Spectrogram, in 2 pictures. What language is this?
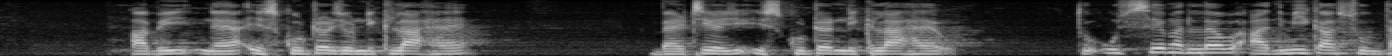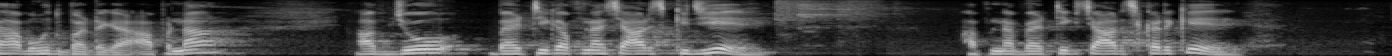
Hindi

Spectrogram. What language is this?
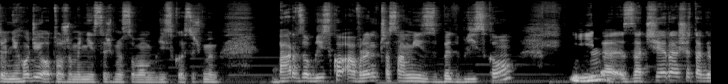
Polish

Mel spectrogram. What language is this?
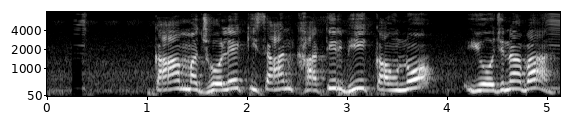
Bhojpuri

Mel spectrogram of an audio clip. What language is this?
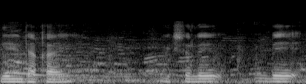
Bodo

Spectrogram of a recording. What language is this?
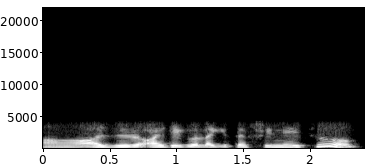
Nepali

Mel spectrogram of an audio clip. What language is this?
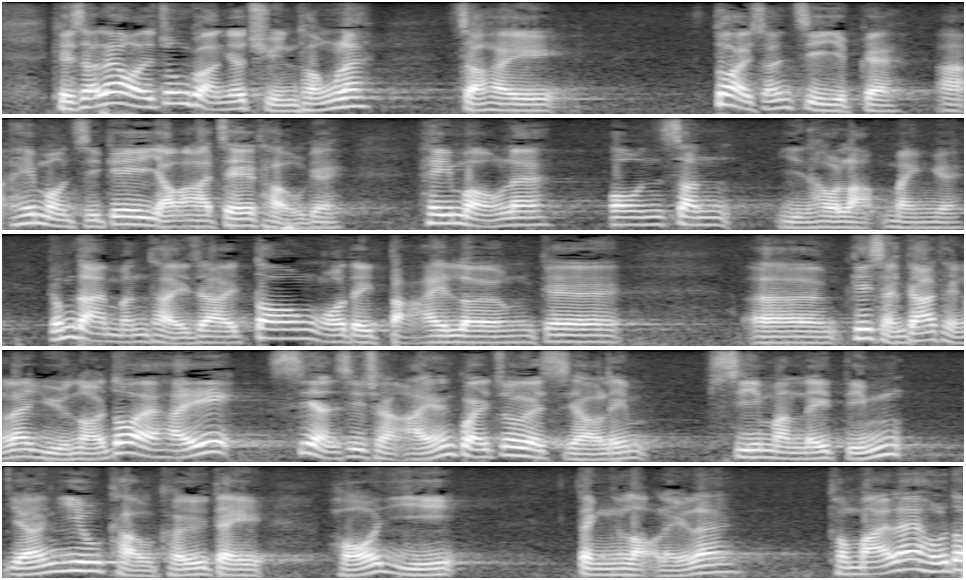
Cantonese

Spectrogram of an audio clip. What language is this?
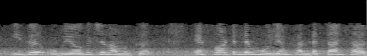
Malayalam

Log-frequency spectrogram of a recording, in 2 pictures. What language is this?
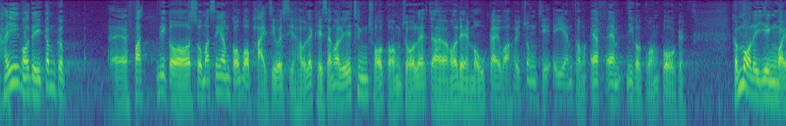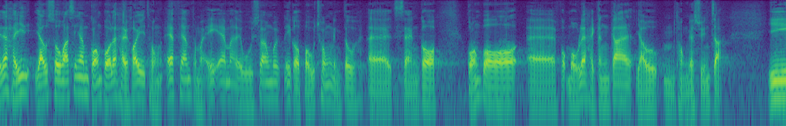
Cantonese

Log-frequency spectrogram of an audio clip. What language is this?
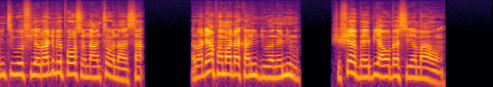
Akan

